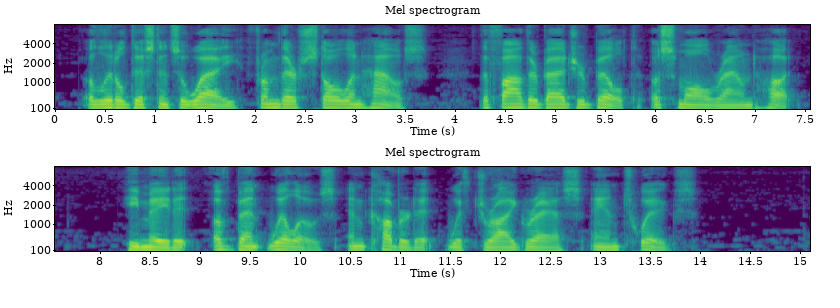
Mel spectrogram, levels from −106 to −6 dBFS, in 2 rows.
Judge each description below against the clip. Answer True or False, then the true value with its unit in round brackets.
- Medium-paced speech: False (120 wpm)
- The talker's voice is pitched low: True (115 Hz)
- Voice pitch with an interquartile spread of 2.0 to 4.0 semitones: True (2.4 semitones)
